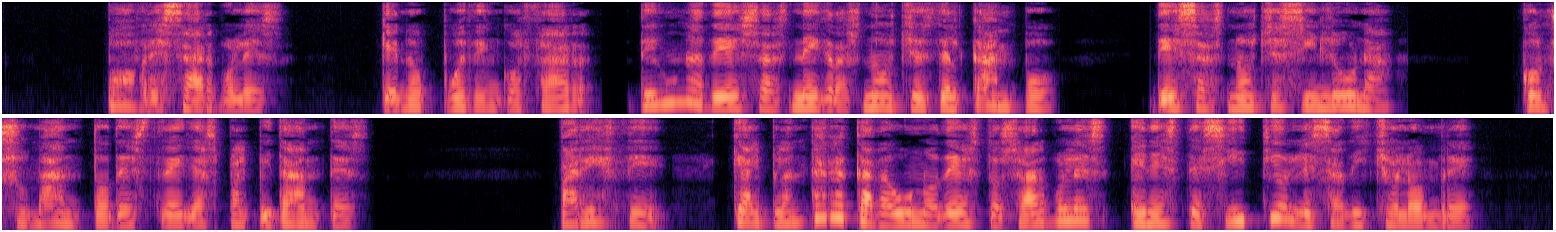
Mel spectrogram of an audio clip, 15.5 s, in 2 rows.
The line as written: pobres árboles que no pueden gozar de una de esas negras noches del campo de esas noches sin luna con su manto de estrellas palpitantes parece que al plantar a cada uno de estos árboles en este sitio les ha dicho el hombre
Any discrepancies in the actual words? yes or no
no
